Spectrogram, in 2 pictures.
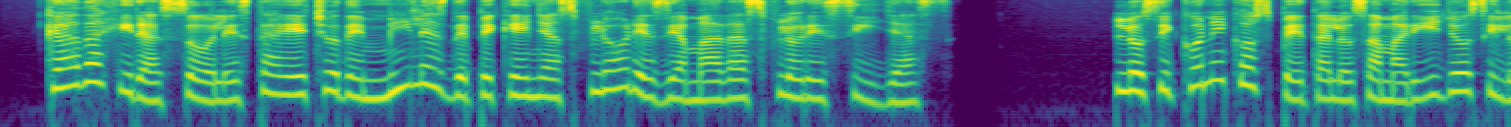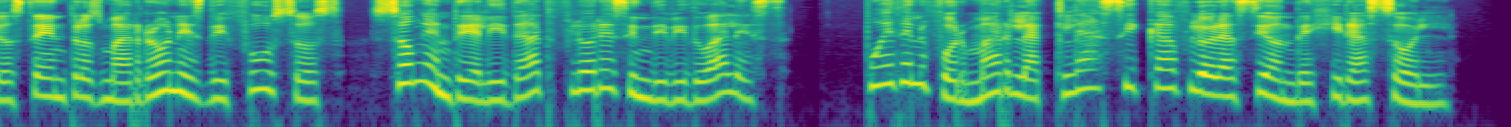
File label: spanish latin american narration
